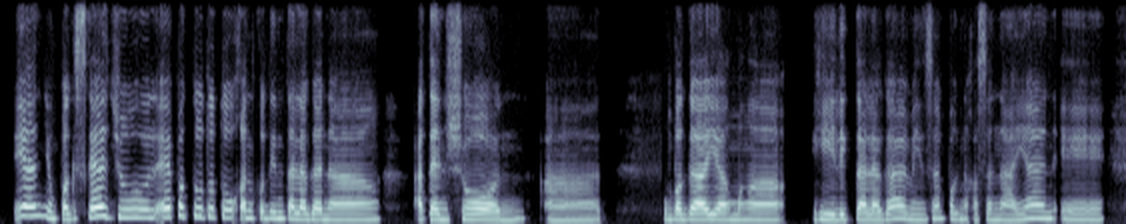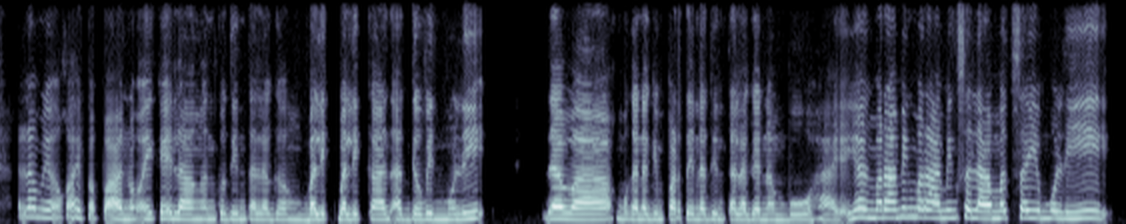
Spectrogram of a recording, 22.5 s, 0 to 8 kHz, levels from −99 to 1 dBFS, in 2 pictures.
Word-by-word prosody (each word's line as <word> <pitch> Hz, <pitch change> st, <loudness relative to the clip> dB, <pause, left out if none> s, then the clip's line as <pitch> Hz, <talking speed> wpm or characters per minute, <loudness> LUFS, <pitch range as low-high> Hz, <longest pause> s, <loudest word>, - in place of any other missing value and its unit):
yan 335 Hz, 0 st, +3 dB
yung 245 Hz, -, -1 dB
pag-iskedyul 290 Hz, +5 st, +1 dB
eh, 305 Hz, 0 st, +4 dB
pagtututukan 300 Hz, -5 st, -2 dB
ko -, -, -5 dB
din 235 Hz, -1 st, -1 dB
talaga 210 Hz, -2 st, +2 dB
ng 195 Hz, 0 st, -1 dB, 0.3 s
atensiyon, 195 Hz, 0 st, +1 dB, 0.2 s
at 85 Hz, +1 st, -6 dB, 0.6 s
kumbaga 200 Hz, -1 st, +4 dB
yang 190 Hz, -1 st, +2 dB
mga 190 Hz, -1 st, -2 dB, 0.2 s
hilig 195 Hz, -1 st, -2 dB
talaga 200 Hz, +4 st, +1 dB
minsan 210 Hz, +4 st, -6 dB
'pag 210 Hz, -2 st, -6 dB
nakasanayan 195 Hz, +5 st, -3 dB
eh, 100 Hz, -1 st, -6 dB, 0.3 s
alam 310 Hz, 0 st, -3 dB
mo 285 Hz, -, -5 dB
yun -, -, -2 dB
kahit 265 Hz, -4 st, -1 dB
papaano, 205 Hz, -3 st, +1 dB
ay 220 Hz, +1 st, -2 dB
kailangan 210 Hz, -2 st, +1 dB
ko 215 Hz, 0 st, -5 dB
din 210 Hz, 0 st, -2 dB
talagang 195 Hz, -, -2 dB
balik-balikan 200 Hz, +1 st, +1 dB
at 195 Hz, 0 st, 0 dB
gawin 200 Hz, +1 st, 0 dB
muli, 210 Hz, +4 st, 0 dB, 0.7 s
'di 225 Hz, -1 st, +9 dB
ba. 205 Hz, 0 st, +5 dB
Kumbaga, 210 Hz, -1 st, 0 dB
naging 205 Hz, 0 st, -1 dB
parte 210 Hz, 0 st, -1 dB
na 195 Hz, -, +1 dB
din 200 Hz, 0 st, -3 dB
talaga 195 Hz, -1 st, +1 dB
ng 190 Hz, -1 st, -3 dB
buhay. 190 Hz, +2 st, -3 dB
Ayan 285 Hz, +3 st, +1 dB
maraming, 280 Hz, +2 st, +1 dB
maraming 275 Hz, -3 st, 0 dB
salamat 255 Hz, -3 st, +3 dB
sa'yo 265 Hz, -1 st, -2 dB
muli. 250 Hz, +6 st, -2 dB
205 Hz, 135 wpm, -22 LUFS, 195-245 Hz, 0.7 s, di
